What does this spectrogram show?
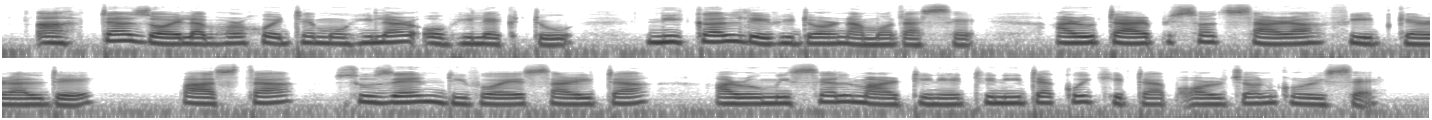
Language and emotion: Assamese, neutral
